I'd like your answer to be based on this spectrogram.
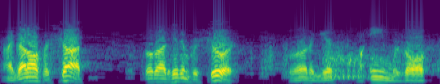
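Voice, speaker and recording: A man's voice: sits low, very animated, fairly quick, breathy edge, soft background music, full character voice. A man with an American accent playing a friendly, confident frontier sheriff in a radio western, folksy and plainspoken. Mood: determined. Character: friendly, confident Old West sheriff leading a posse. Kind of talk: 1950s radio western acting. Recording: tinny, muffled vintage radio recording.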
